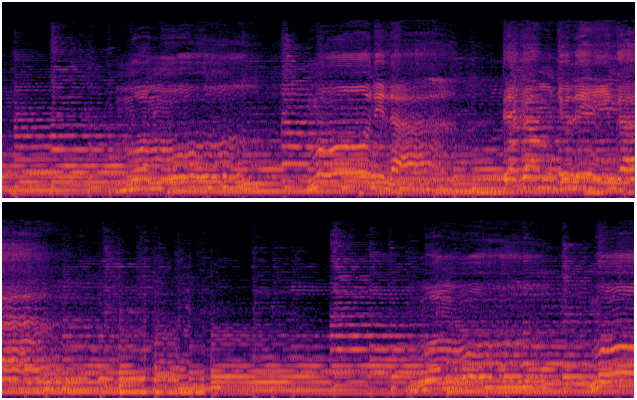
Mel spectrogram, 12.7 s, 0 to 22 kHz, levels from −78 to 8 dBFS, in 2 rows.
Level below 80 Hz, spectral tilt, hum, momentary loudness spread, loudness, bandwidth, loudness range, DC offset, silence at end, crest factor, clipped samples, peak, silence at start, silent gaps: -50 dBFS; -5.5 dB/octave; none; 5 LU; -21 LUFS; 15.5 kHz; 3 LU; under 0.1%; 0 s; 14 dB; under 0.1%; -8 dBFS; 0 s; none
